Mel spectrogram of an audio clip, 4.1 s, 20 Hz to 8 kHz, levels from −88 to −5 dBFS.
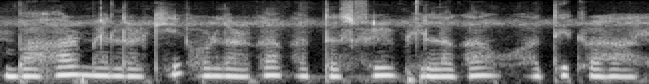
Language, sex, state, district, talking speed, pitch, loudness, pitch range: Hindi, female, Arunachal Pradesh, Papum Pare, 190 wpm, 220 Hz, -20 LUFS, 215-235 Hz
